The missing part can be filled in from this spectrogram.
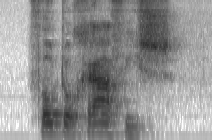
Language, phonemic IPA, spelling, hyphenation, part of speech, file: Dutch, /ˌfoː.toːˈɣraː.fis/, fotografisch, fo‧to‧gra‧fisch, adjective, Nl-fotografisch.ogg
- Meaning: photographic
